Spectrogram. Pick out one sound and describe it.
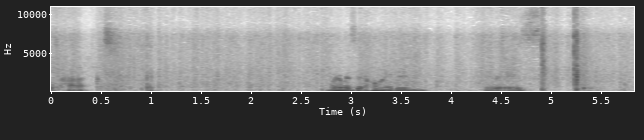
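Bubble wrap crinkles and rustles as hands handle it.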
